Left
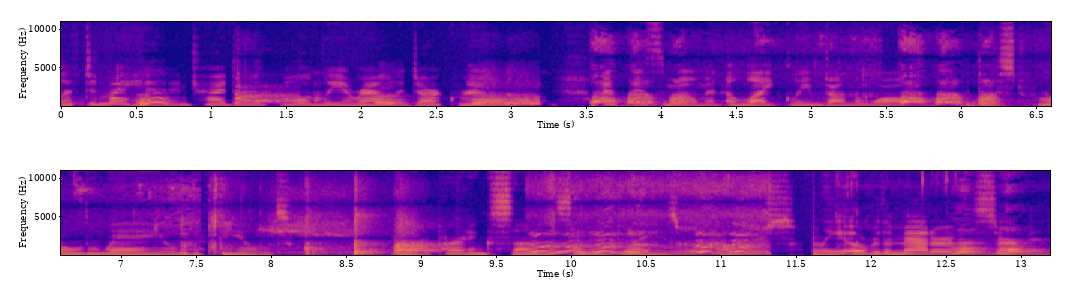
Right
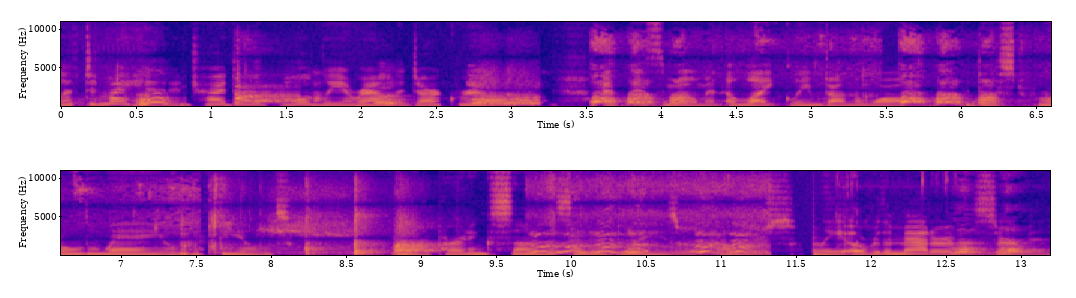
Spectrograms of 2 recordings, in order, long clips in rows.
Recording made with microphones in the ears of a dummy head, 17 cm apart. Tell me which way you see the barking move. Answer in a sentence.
In this clip you hear the barking move to the left.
